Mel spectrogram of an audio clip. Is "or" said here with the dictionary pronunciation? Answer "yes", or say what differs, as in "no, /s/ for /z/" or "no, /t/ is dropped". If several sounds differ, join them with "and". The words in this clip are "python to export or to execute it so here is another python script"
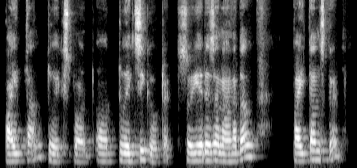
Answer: yes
